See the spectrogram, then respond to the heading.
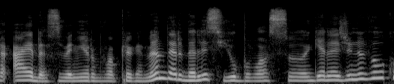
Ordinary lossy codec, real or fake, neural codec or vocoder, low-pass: Opus, 64 kbps; fake; codec, 44.1 kHz, 3.4 kbps, Pupu-Codec; 14.4 kHz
